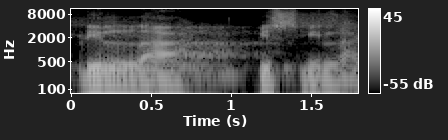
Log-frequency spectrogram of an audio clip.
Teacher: Tapi sebelum lafaz Allah baris di bawah, dibacanya tipis.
